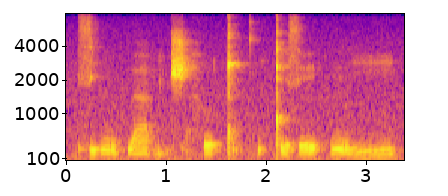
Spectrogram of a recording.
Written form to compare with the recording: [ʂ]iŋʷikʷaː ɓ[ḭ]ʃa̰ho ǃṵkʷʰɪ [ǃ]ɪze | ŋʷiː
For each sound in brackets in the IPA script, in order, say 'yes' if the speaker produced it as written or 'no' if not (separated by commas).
no, yes, yes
